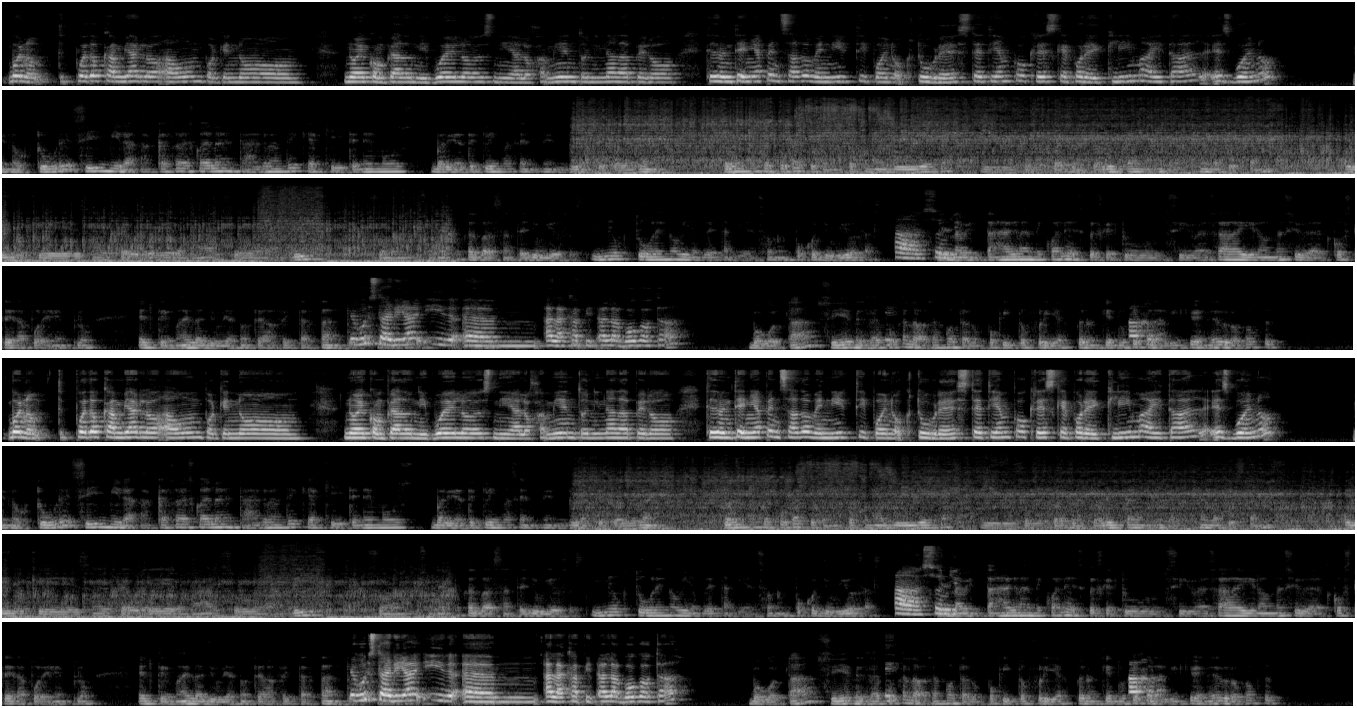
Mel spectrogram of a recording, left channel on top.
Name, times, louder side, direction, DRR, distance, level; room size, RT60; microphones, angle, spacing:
voice 1, 0.0-3.1 3.4-12.7 20.8-20.9 36.0-36.6 44.1-47.4 49.4-49.5 51.9-52.0, right 5 dB, 80° right, 0.4 m, -20 dB
voice 2, 13.5-26.3 26.9-30.3 30.8-35.8 36.4-41.5 42.0-44.5 45.3-45.5 46.3-46.8 48.1-53.3, equal, 15° right, 0.9 m, -32 dB
sound 1, 19.2-31.6, left 2 dB, 85° left, 2.0 m, -36 dB
5.6 x 2.8 x 2.6 m
head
